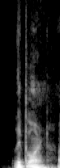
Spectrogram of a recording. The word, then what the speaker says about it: Libourne: Libourne.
